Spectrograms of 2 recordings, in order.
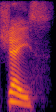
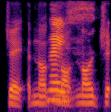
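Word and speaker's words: Geyse: a bit afraid, because I think a lot of commentators and fans seem to get her name wrong. So so it's Jace, Jace, yeah, not not Hazel, Jay Z.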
